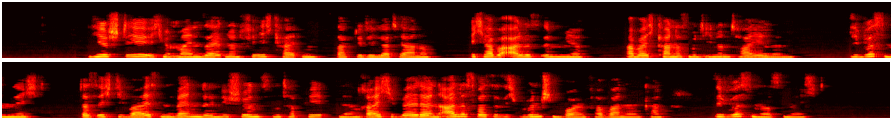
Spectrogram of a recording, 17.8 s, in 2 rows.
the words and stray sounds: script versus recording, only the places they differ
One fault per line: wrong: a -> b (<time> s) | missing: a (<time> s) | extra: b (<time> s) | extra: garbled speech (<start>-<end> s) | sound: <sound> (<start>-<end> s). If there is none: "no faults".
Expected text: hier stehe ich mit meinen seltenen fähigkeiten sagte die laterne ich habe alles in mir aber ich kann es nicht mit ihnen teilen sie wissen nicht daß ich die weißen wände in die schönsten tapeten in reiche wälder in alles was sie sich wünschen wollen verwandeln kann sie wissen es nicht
missing: nicht (6.9 s)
